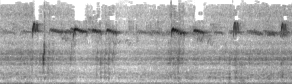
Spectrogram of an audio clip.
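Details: Long-tailed tit calling in high, thin, drawn-out tseee notes broken by brief sharper flicks, several in three seconds.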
